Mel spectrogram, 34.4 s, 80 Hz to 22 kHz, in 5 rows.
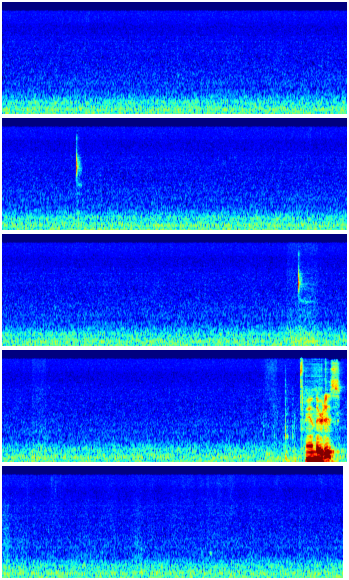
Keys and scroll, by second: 0.7-1.3 typing, 1.7 ctrl+Down, 2.4 ctrl+Down, 3.8-4.1 typing, 5.3 Return, 5.6-8.0 typing, 9.3-13.4 typing, 14.4 typing, 29.7-30.8 typing, 32.3 9, 33.0 ,, 33.3 space.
